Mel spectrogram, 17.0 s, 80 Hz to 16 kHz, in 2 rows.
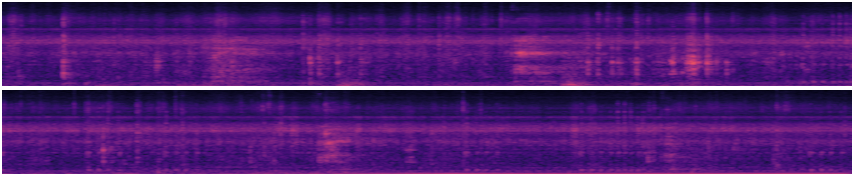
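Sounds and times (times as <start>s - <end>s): scratching and tapping handling noises: 0.0s - 11.7s.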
